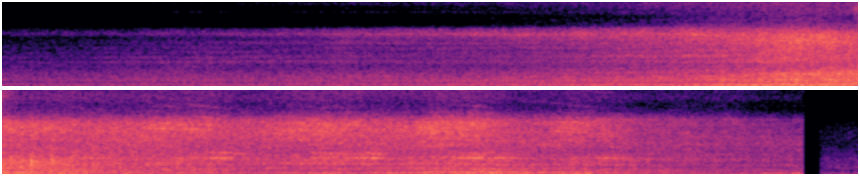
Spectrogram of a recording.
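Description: Electric locomotive-hauled train of double-deck coaches passing through the station: a rushing wheel-and-rail noise that swells as it approaches and is loudest about four to seven seconds in, with a faint high squeal from the wheels as the coaches go by. The sound cuts off suddenly just before the end.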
